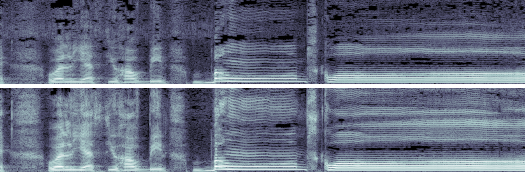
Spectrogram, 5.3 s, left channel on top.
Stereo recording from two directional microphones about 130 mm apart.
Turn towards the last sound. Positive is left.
turn(degrees=-25)  # may be behind; listen again after turning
